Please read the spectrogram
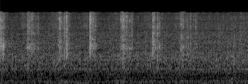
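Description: Salt being shaken from a shaker over a pan of frying mushrooms: a quick, even run of short, crisp shakes, about three a second, over a faint sizzle.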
